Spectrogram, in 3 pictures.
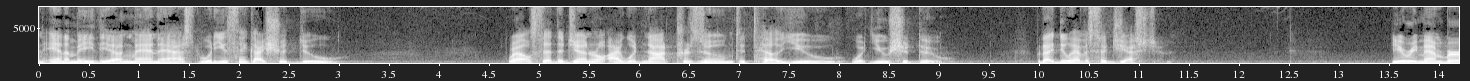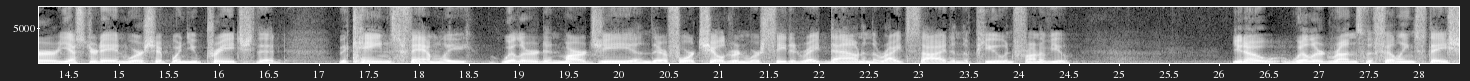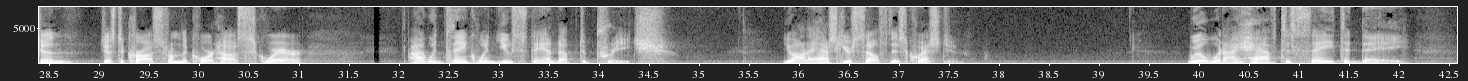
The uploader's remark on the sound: Message is delivered during the Traditional Worship service.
